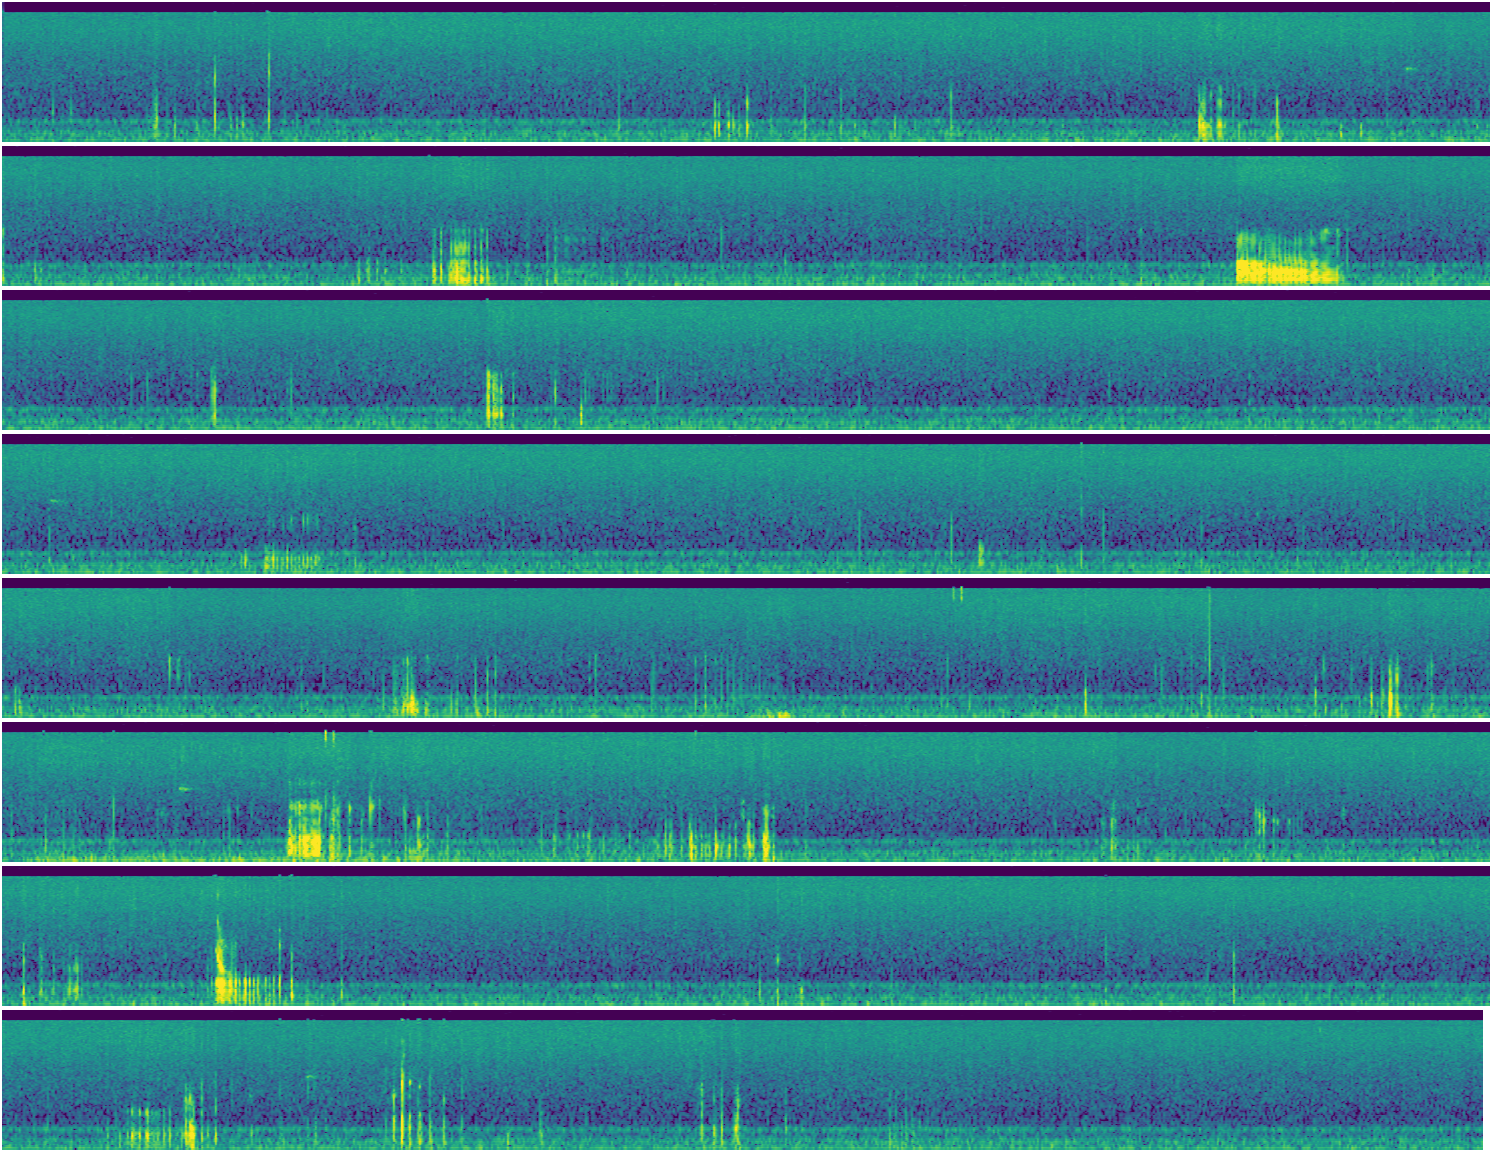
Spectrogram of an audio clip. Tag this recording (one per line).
body
bubble
digestion
groan
gurgle
guts
human
intestines
liquid
stomach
